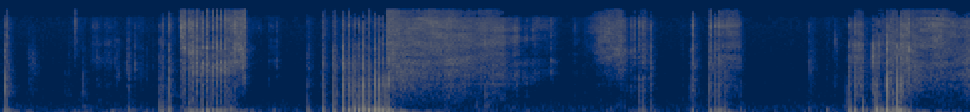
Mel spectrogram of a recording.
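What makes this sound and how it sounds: Fingers with long nails press, squeeze and turn the glossy paper pages of a large art book. Soft scratches and taps alternate with louder rustling, crinkling swells as pages are squeezed and flipped, the loudest near the middle and the end of the clip.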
